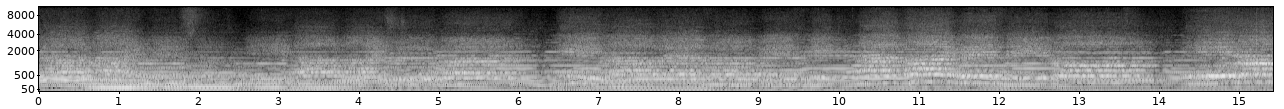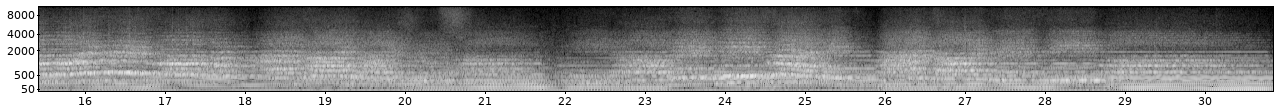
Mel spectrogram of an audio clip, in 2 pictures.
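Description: A congregation singing a hymn together with organ accompaniment, voices and held organ chords running through a slow, steady melody.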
